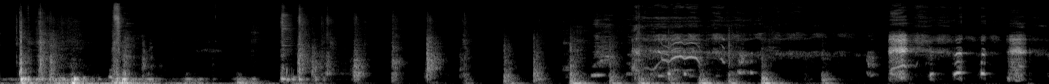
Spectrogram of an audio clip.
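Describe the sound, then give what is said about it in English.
A woman's heavy footsteps stomp on stairs in a quick, uneven run of loud thuds, following a stretch of laughter at the start. “She's just stomping on the stairs.”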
